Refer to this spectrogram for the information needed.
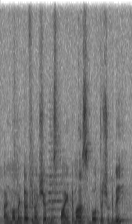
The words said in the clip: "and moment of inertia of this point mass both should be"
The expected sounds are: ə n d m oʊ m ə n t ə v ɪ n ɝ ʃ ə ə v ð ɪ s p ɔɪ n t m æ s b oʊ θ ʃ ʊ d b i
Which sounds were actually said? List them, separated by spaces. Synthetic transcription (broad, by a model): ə n d m oʊ m ə n t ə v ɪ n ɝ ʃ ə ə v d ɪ s p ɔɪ n t m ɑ s b oʊ t ʃ ʊ d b i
